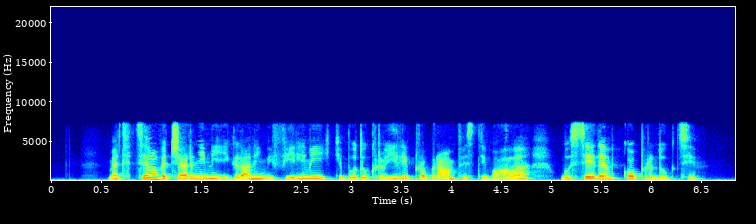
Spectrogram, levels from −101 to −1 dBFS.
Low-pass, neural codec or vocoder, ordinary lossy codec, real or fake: 7.2 kHz; codec, 16 kHz, 0.8 kbps, ZipCodec; none; fake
